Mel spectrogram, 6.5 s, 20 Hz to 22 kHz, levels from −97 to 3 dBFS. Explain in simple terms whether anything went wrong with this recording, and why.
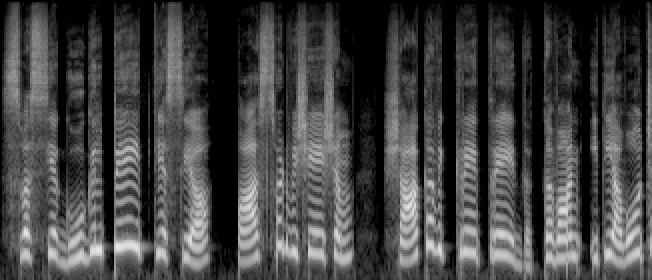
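The speech skips twice, at 2.77 s and again at 5.67 s. Each time about a tenth of a second is gone, and the two sides join with no gap. This is audio missing between chunks, likely from a recorder saving in 3-second pieces.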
